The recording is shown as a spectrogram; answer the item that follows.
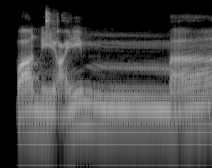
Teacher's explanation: mim sukun, mim tasdid, dibaca gunah atau mendengung, ditahan 2 harokat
